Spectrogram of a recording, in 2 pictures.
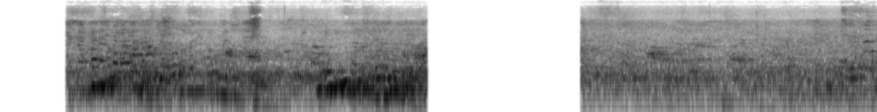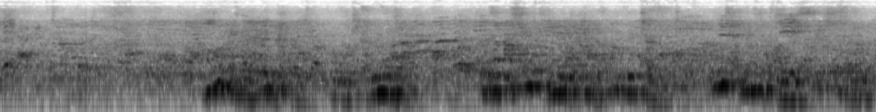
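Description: A crowd of people chatter and murmur in a large echoing hall.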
